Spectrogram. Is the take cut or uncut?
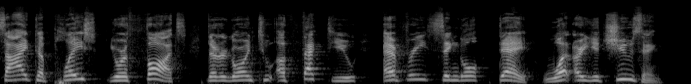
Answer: uncut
